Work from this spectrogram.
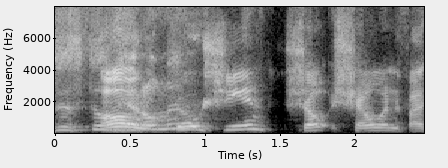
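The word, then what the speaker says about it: Schoen: Sheen show Shonen, if I say his name right. Oh, Joe Shonne.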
